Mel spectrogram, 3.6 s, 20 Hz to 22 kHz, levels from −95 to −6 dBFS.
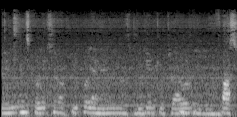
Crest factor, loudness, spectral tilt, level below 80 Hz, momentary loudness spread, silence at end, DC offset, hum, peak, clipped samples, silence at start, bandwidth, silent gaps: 20 dB; -31 LUFS; -5.5 dB/octave; -58 dBFS; 7 LU; 0 s; under 0.1%; none; -10 dBFS; under 0.1%; 0.05 s; 16 kHz; none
